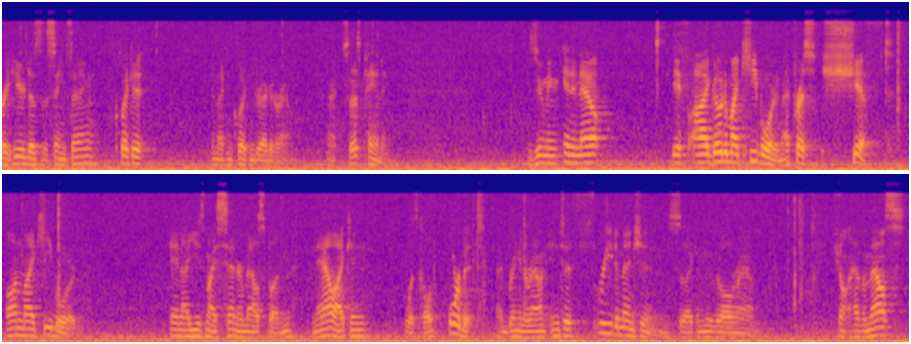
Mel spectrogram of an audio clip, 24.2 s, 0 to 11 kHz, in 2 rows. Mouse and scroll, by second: 0.2 click, 2.0-3.7 drag, 4.9 click, 6.0-6.4 scroll up 2, 12.8-17.0 middle drag, 17.0-18.7 middle drag, 18.8-22.6 middle drag.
